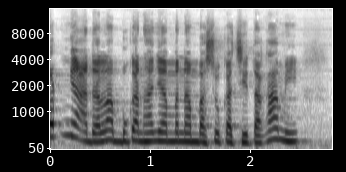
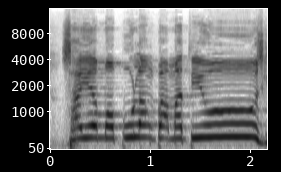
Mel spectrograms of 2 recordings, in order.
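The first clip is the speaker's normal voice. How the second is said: put-on high, pleading old woman's wail; mimicked old woman calling out; 8 semitones higher, much slower than usual. Pastor imitating the old woman begging to go home, high wail. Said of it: "Oma teriak-teriak melulu".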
